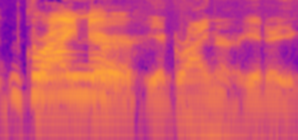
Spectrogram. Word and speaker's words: Griner: Oh, yeah, Griner, like you grinding something.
